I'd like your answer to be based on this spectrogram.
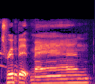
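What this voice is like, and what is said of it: Cheech impression, stoner voice. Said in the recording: “That was your Cheech impression.”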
